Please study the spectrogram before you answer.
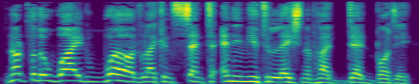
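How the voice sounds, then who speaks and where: A man's voice: on the high side, steady tone, a little fast, dark tone, breathy edge, dry recording, clean studio sound. A man voicing a young nobleman who speaks with indignant, outraged passion in an audiobook. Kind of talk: audiobook character reading.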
